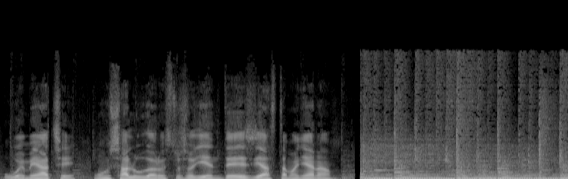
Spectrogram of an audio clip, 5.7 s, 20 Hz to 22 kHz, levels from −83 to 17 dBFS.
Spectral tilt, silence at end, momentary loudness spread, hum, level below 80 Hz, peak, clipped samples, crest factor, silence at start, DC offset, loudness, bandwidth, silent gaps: -6 dB/octave; 0 s; 7 LU; none; -30 dBFS; -2 dBFS; under 0.1%; 18 dB; 0.05 s; under 0.1%; -20 LUFS; 16 kHz; none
